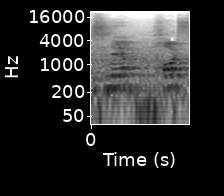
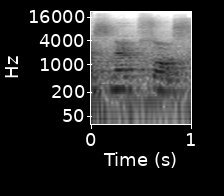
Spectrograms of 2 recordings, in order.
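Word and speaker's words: Snapshots: Hornbill और स्नैपशॉट, तो स्नैपशॉट को बच्चे पता क्या पढ़ते थे? स्नैप्स यहाँ पढ़ दिया, फिर हॉट, स्नैप हॉट्स पढ़ते थे, वो गलत है। सही प्रोनाउंसिएशन है इसका स्नैपशॉट्स, जो 11th में थी, ठीक है।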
